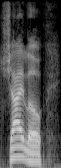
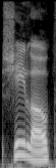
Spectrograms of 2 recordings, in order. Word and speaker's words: Shiloh: You may pronounce it Shiloh here in America, but in Hebrew it's Shiloh, center part of the state, 3,500-year-old history as it relates to the Jewish people.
